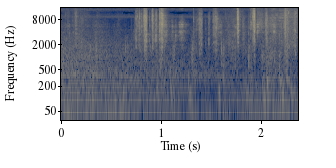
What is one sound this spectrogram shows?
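A gun fires a few sharp shots.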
